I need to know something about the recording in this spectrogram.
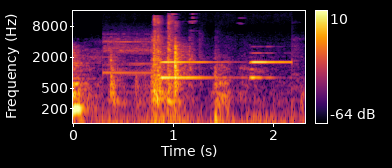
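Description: Electronic warning chime from a 2007 Toyota 4Runner with its driver's door open, sounding as steady beeping tones that start and stop, with a brief clatter about a second in.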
